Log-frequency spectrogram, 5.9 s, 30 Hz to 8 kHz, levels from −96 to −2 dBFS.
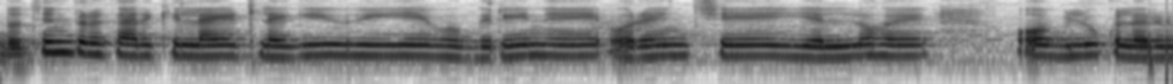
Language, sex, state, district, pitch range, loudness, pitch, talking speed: Hindi, female, Bihar, West Champaran, 195-205 Hz, -18 LUFS, 200 Hz, 195 wpm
